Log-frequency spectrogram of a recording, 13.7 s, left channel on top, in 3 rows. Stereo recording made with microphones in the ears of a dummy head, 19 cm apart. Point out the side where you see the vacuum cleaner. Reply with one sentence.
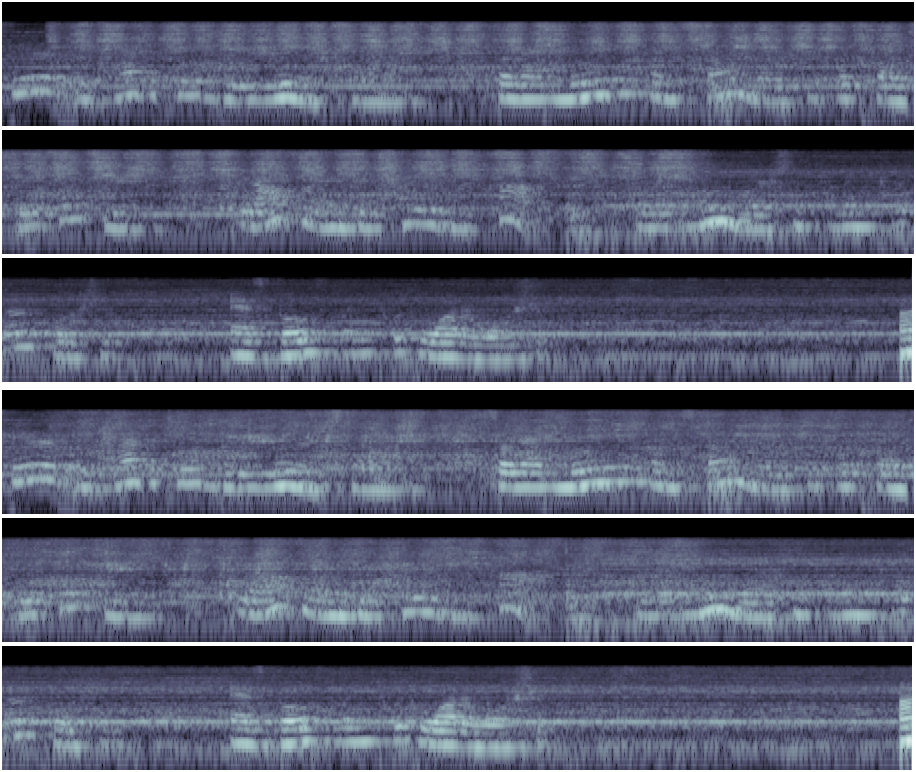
You can hear the vacuum cleaner on the right.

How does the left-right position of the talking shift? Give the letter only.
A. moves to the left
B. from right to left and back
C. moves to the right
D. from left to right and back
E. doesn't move
B.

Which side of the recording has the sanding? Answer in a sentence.
You can hear the sanding on the left.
